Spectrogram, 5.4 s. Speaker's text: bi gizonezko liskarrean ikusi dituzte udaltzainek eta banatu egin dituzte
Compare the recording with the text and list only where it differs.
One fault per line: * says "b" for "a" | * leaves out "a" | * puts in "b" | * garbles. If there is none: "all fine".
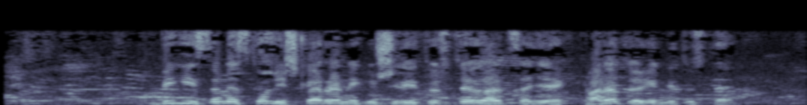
* leaves out "eta"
